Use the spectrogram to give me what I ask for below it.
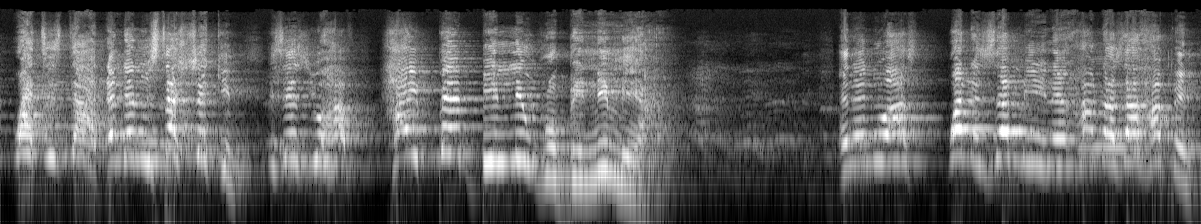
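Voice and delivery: high, loud, half-laughing alarm; laughing mock panic. Preacher mimics a panicked patient questioning the doctor, laughing. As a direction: play the frightened patient for laughs.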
